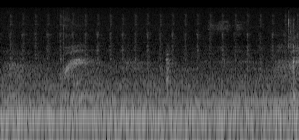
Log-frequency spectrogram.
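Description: Quiet room tone: a steady low hum with faint, evenly spaced ticking like a clock, and a brief faint squeak about a second and a half in.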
